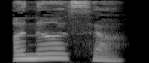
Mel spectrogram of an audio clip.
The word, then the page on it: ಅನಸು: anasu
